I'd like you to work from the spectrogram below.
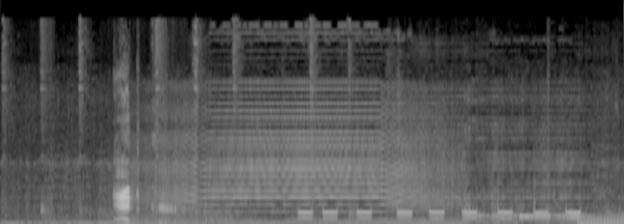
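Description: Telephone keypad tones beep in short alternating dual-pitch bursts as a number is dialed in the video game The Red Strings Club, set over a steady synth drone and a rising sweep, with a voice briefly heard.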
